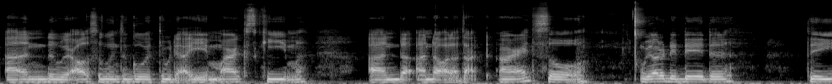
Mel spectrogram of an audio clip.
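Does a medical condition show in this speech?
No.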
